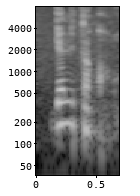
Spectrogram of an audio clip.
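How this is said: The voice sounds disappointed. "yung galit ka ng ah, disappointed?"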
